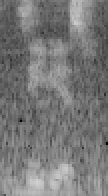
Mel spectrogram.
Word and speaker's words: Xevious: Azrael, getting back on the Xevious thing, Xevious was to rhyme with devious, and so I think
